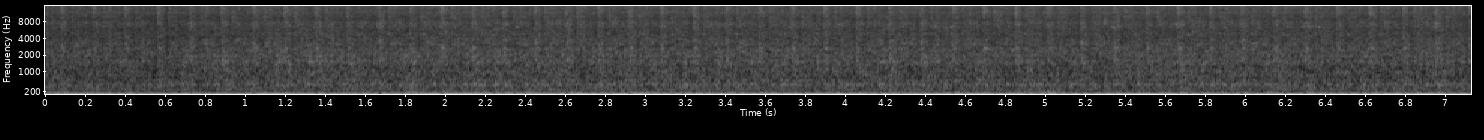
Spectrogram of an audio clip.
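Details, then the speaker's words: Corvair (Lakewood) engine at idle after a transmission shift test, charging 13 V from the alternator: steady low idle with a faint, loosely regular tick about three a second; the owner dislikes the noise and its source is unidentified. "i'm not a fan of that noise but i'm going to check and see what kind of charging voltage i have"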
